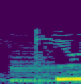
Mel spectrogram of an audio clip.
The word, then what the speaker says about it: queue: 还有比如说排队 q u e u e 这个单词会长得很奇怪，所以大家可能会不知道要怎么读，其实它就读 q，非常的简单。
